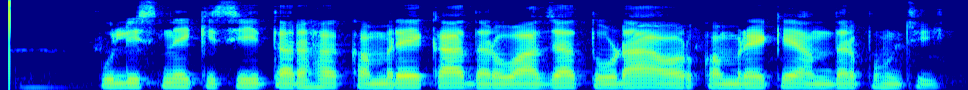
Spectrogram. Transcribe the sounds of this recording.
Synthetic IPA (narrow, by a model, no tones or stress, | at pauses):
pʊlɪsnekɪsit̪ɐɾəɦkɐmɾekad̪ɐɾwaːzat̪oːɽaɔːɾkɐmɾekeɐ̃nd̪əɾpɐɦʊ̃t͡ʃiː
